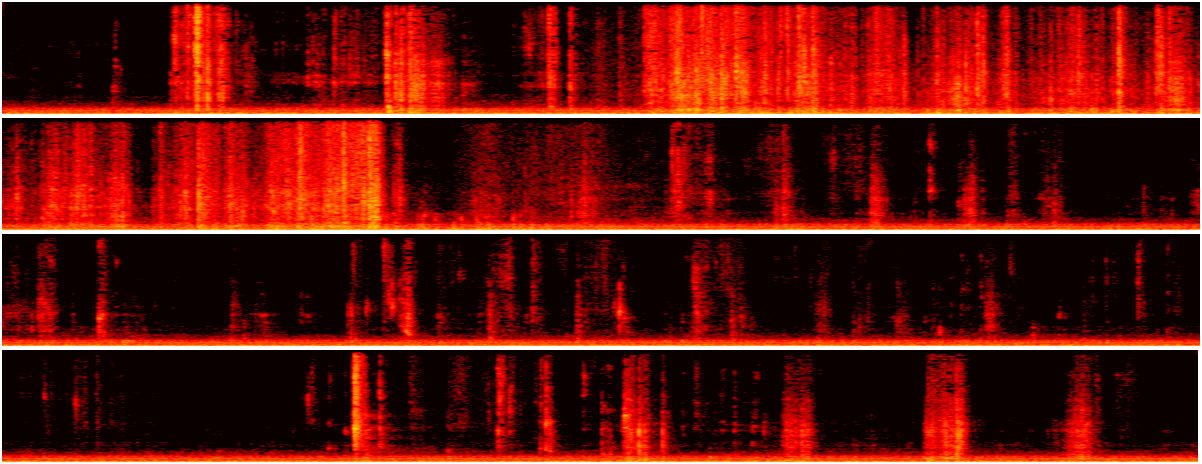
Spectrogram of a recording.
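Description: A person chewing a tortilla chip loaded with creamy bean dip. The crunching is densest for a few seconds near the start, then thins to fainter, scattered crunches.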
